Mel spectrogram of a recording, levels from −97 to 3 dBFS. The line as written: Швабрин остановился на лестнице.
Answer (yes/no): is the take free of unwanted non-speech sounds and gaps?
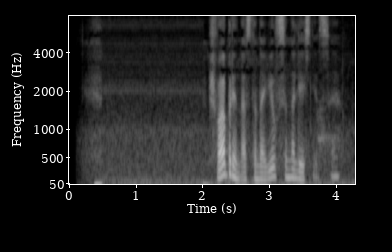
yes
